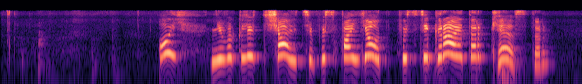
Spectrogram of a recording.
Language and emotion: Russian, positive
